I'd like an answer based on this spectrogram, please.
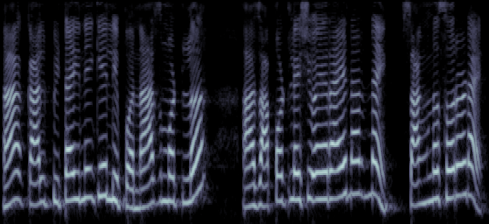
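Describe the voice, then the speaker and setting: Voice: very high voice, a little fast, sharp tone. A performer voicing a stern, nagging old village grandmother in a cartoon comedy, speaking bluntly with a Varhadi Marathi accent. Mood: scolding. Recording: dull, muffled lo-fi audio.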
